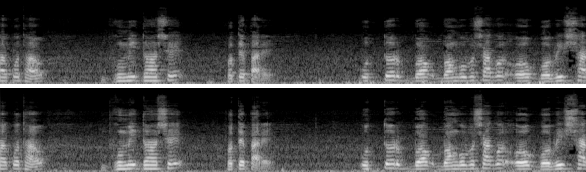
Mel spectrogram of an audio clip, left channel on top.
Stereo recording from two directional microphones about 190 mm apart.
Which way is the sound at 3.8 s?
15° right (ahead or behind).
